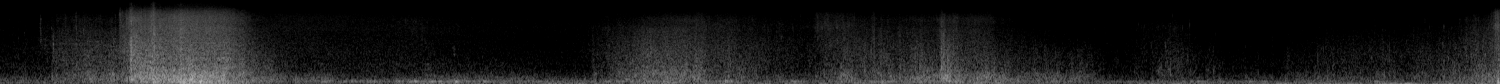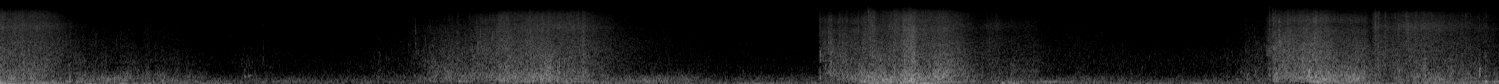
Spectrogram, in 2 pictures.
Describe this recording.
Soundscapes > Nature
WATRSurf-Gulf of Mexico Early Morning Beach Shoreline, strong surf, breaking waves, gulls, 630AM QCF Gulf Shores Alabama Zoom H3VR
Early morning beach shoreline, medium surf, waves crashing.
beach, ocean, shore, surf, water, waves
